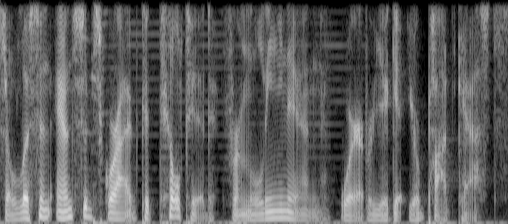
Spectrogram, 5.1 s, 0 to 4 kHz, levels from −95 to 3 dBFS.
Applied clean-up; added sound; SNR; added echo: neural separator model SepFormer WHAM!.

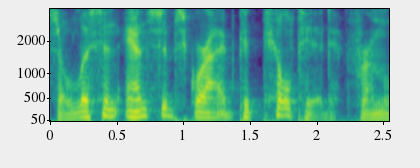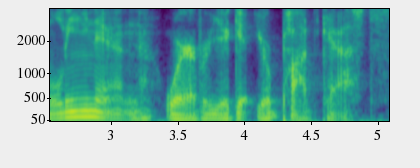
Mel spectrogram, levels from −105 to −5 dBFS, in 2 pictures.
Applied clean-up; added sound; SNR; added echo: none; none; none; none.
